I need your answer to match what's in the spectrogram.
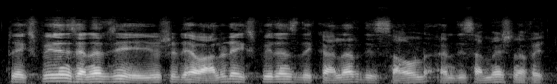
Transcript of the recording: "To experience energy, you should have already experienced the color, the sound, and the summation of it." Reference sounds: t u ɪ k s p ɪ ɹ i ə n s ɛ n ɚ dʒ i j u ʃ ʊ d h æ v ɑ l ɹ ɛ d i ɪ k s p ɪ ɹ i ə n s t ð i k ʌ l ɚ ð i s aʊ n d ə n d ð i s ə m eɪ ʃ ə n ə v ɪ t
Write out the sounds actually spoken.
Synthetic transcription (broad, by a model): t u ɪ k s p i ɹ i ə n s ɛ n ɚ dʒ i j u ʃ ʊ d h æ v ɑ l ɹ ɛ d i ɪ k s p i ɹ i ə n s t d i k ʌ l ɚ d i s aʊ n d ə n d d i s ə m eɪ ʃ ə n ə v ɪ t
